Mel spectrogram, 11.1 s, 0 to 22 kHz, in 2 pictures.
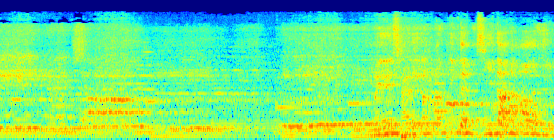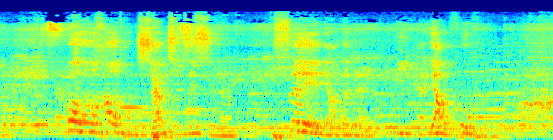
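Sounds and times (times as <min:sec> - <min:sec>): slow choral music: 0:00.0 - 0:11.0.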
